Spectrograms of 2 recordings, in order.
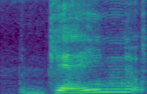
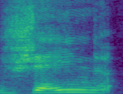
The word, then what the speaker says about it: Gein: se prononce, parce que c'est un G avec un E. Or, Georges, ça se dit je. Euh, et gorge, ça se dit g.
